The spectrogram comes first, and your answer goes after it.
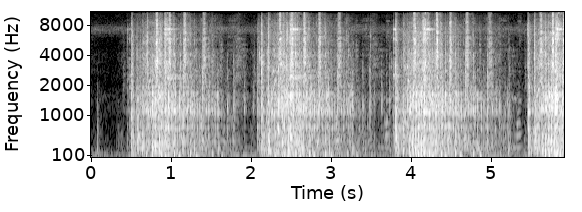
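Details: Troy-Bilt 21-inch mower, 190cc engine, being coaxed with carb spray, air filter off: uneven surges about every 1.5 s, picking up then sagging; can't hold speed, cause unconfirmed.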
